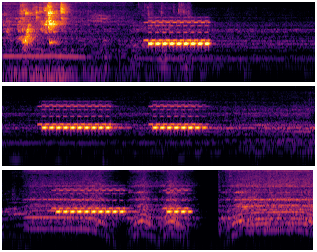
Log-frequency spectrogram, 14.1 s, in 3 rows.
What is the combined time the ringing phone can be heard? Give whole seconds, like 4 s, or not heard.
6 s.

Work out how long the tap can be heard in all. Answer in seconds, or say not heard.
3 s.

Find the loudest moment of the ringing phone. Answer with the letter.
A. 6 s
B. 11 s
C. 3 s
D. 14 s
C.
